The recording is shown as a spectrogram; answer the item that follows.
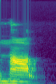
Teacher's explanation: লাল, দুটোই ল ল ছিল, সেখানে হয়ে গেল নাল, একটি ল পাল্টে দন্তেন্য হয়ে গেল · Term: বিষমীভবন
